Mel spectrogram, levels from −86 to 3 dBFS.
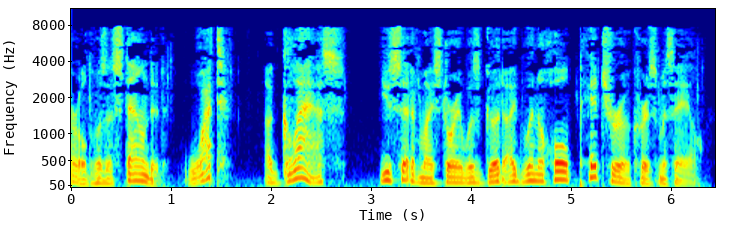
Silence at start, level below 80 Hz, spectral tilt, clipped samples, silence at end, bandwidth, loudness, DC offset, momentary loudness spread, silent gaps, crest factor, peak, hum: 0 s; -38 dBFS; -5.5 dB/octave; under 0.1%; 0.15 s; 8 kHz; -20 LUFS; under 0.1%; 12 LU; none; 18 dB; -2 dBFS; none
